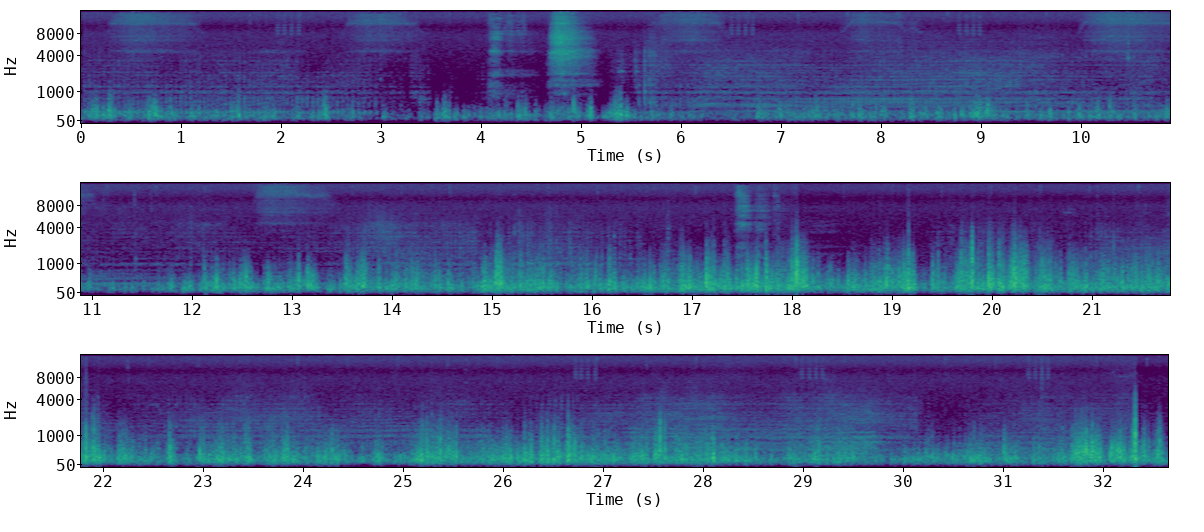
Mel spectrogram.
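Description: Dirt bike engine revving unevenly as it climbs a steep, rough single-track hill, its sound growing louder about twelve seconds in.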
